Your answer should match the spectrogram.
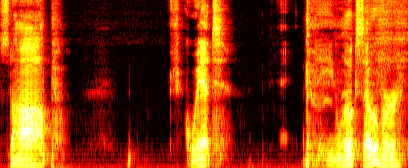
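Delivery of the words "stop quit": light, put-on big voice. Telling a story where a character suddenly hears a voice call out, booming voice. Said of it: "he hears this booming voice".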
